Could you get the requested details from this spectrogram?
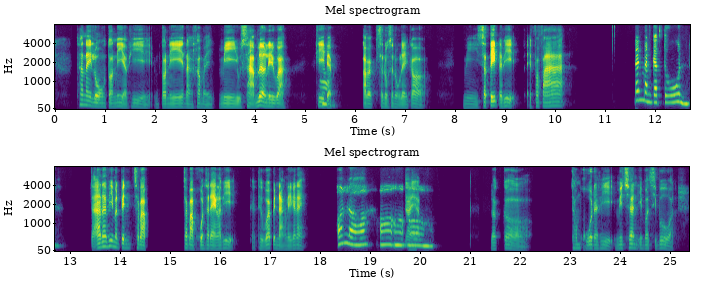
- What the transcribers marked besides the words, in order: none
- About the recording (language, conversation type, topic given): Thai, unstructured, อะไรทำให้ภาพยนตร์บางเรื่องชวนให้รู้สึกน่ารังเกียจ?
